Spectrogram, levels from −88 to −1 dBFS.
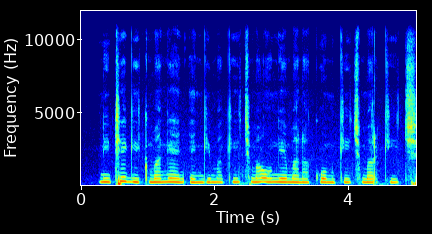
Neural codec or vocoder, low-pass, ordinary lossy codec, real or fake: none; 10.8 kHz; none; real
